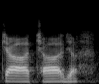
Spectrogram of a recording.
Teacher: ये आपका इसमें जीभ आपकी तालु में लगेगी, आप बोल के देखिए चा छा जा, तो जीभ दांत से थोड़ा सा अंदर की तरफ लगेगी तालु में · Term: तालु वर्ग, तालव्य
